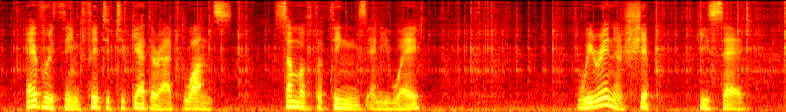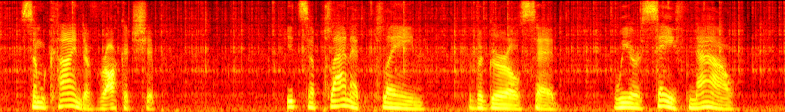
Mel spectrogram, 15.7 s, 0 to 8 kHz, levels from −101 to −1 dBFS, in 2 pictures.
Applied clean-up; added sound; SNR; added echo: none; Rain; 19 dB; none.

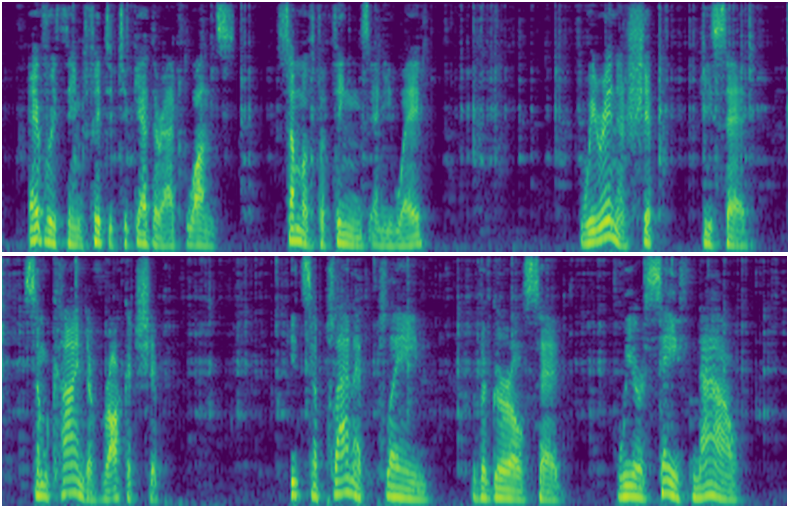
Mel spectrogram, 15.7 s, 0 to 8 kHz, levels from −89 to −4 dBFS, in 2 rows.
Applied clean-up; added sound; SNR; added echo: classical method log-MMSE.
